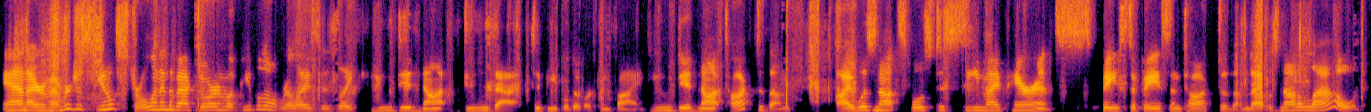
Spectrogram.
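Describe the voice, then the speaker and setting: Halting, soft-spoken woman guest. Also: medium pitch, slight background noise. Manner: halting, soft-spoken, many pauses and restarts. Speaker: podcast guest. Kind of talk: personal testimony in conversation.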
